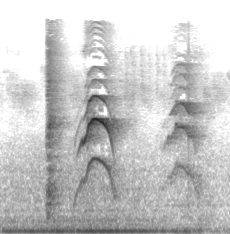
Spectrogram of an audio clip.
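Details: Cat at a house where a calico mother cat called Samsaek carried in a kitten and left it; one clear, arched, high meow rising then falling, with a fainter meow after it and a soft click before it.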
